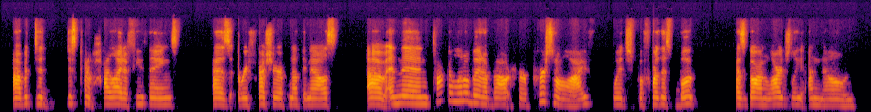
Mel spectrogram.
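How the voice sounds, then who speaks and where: Speaking at a moderate pace in an American accent, a woman uses a medium pitch, fairly even intonation and a bright, sharp tone, recorded in a dry, close sound with no echo. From US South, Middle Tennessee. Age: 30s. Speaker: author and researcher. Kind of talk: presentation talk. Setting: video call.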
